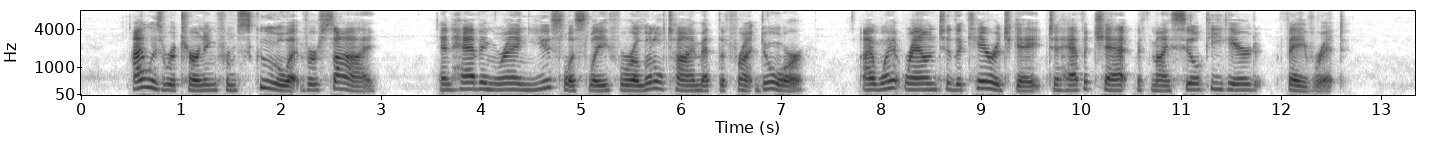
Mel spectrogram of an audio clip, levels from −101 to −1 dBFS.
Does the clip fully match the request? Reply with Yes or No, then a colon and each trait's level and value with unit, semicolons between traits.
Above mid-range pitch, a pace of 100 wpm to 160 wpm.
Yes: high, 200 Hz; average, 155 wpm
